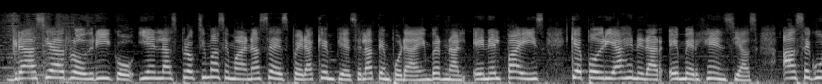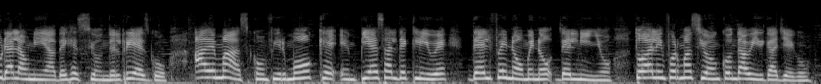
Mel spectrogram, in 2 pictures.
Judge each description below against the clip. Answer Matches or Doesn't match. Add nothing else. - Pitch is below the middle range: Doesn't match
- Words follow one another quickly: Doesn't match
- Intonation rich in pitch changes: Doesn't match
